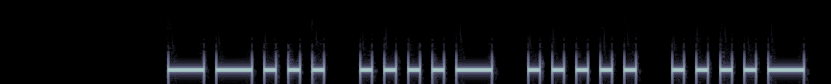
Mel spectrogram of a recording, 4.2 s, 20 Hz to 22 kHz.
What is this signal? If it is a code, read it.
Morse code, heard as a keyed tone, about 20 wpm, 700 Hz. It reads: 7454
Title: Numbers - 4-Digit 20wpm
